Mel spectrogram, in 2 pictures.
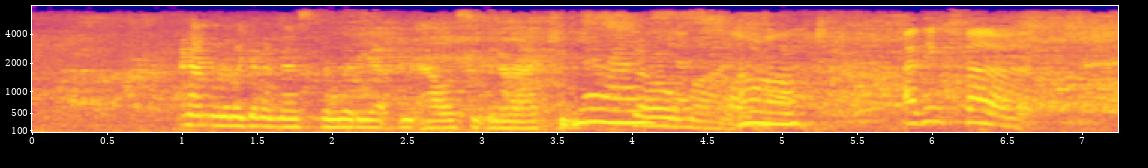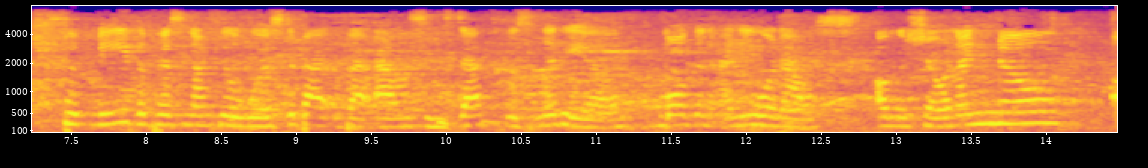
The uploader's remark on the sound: Live from Indy PopCon 2014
